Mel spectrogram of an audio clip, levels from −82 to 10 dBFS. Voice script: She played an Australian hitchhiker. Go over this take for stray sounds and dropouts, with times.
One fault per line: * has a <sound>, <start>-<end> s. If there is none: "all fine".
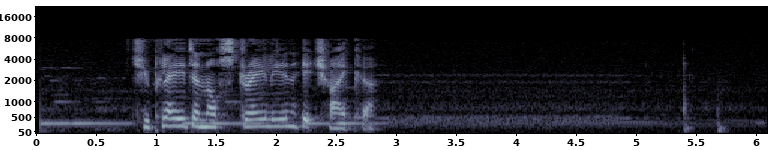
all fine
